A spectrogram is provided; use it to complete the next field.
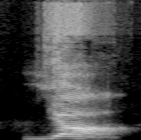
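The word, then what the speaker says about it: ja: Y in its spelling so if there is word called J A then in English we would read it as J correct but in German language we will actually read it as yah because of the pronunciation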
